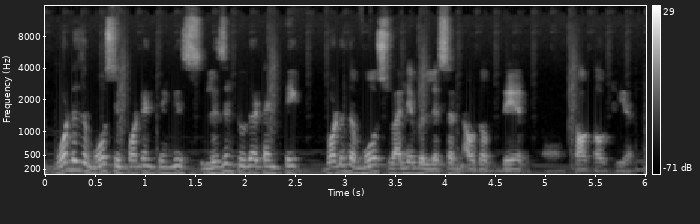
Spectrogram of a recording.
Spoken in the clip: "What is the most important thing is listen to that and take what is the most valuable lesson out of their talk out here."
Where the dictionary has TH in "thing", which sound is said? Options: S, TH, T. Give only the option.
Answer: T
